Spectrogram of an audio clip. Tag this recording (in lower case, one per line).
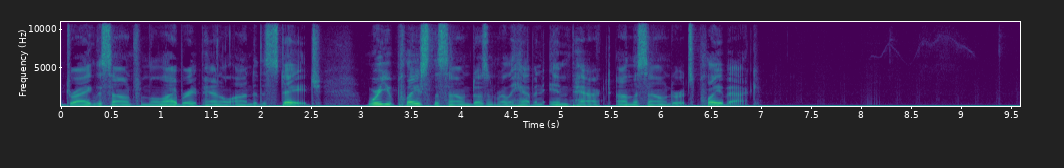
speech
